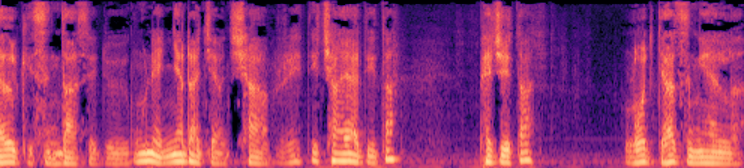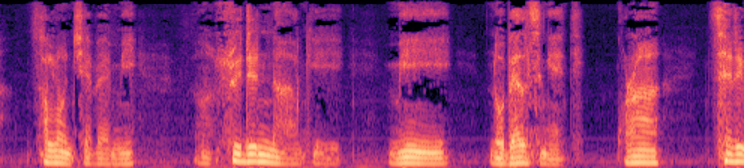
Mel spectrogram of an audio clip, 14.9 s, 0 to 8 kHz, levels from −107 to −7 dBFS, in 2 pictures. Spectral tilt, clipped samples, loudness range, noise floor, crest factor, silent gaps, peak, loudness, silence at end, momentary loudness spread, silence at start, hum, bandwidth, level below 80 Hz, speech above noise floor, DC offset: -5.5 dB/octave; under 0.1%; 2 LU; -55 dBFS; 16 dB; none; -6 dBFS; -22 LUFS; 0 s; 17 LU; 0 s; none; 8 kHz; -44 dBFS; 34 dB; under 0.1%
